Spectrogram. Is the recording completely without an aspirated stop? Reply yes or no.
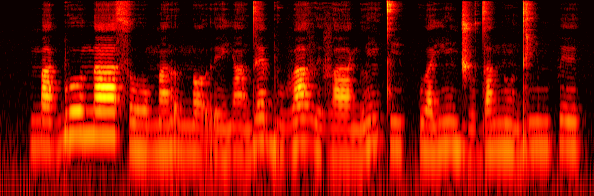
yes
